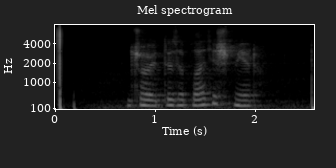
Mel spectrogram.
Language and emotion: Russian, neutral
